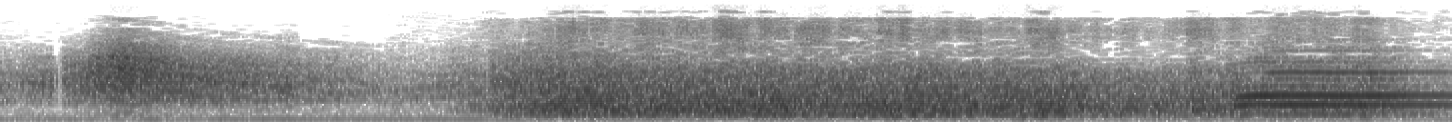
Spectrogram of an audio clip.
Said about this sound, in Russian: Слышите? Этот поезд мчится по Чарской долине, к Кудаканскому горно-обогатительному комплексу. Будущий поезд мчится к будущему гиганту цветной металлургии по будущей магистрали.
